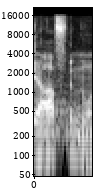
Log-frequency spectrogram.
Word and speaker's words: often: I know her cousin solely by a Colts sweatshirt that she often wears. Can we talk about the word often really quick? And we're not supposed to pronounce it with the T, right? – Correct.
